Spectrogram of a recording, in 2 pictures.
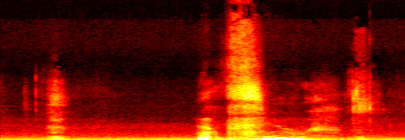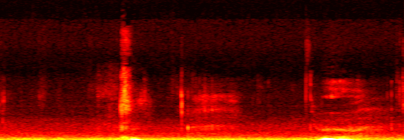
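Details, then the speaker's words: Adult with fall allergies, possibly mold, ragweed or dead leaves, having repeated sneezing fits triggered by nasal tickles: several sneezes with gasping, breathy sounds between them in a quiet room. "Oh, when my nose just starts taking over like that, it's so crazy."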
